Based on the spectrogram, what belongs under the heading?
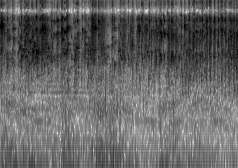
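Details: Group of pet budgies chattering, dense overlapping high chirps and trills that stay steady throughout.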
